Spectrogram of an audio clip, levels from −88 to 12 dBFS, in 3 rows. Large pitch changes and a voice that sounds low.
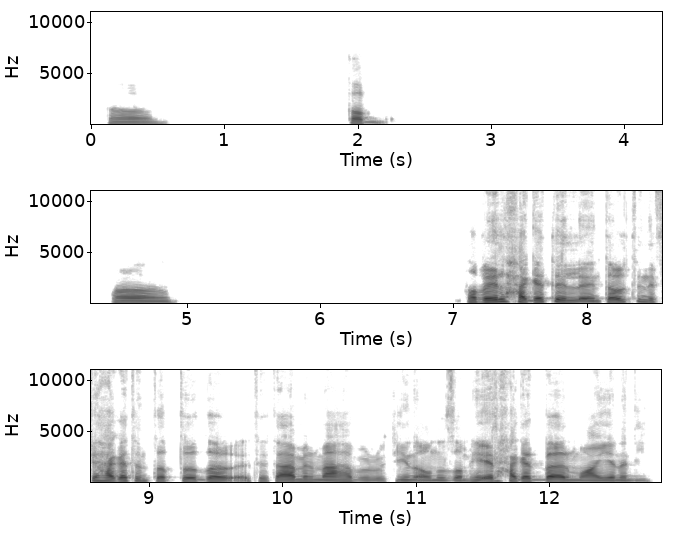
No: average, 3.7 semitones; low, 130 Hz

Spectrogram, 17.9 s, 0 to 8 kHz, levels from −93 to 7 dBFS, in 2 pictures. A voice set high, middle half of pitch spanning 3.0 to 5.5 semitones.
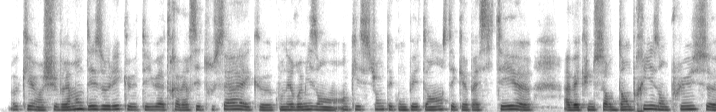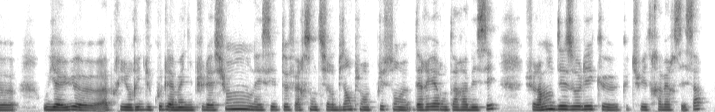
No: high, 195 Hz; narrow, 2.5 semitones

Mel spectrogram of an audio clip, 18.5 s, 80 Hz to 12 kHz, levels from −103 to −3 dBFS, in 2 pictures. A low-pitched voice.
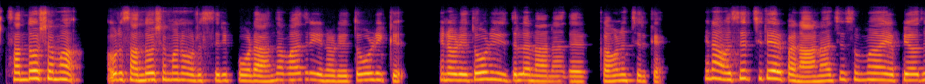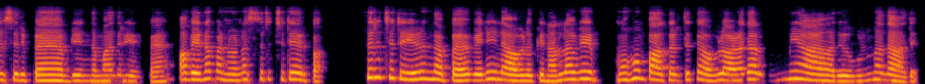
No: high, 245 Hz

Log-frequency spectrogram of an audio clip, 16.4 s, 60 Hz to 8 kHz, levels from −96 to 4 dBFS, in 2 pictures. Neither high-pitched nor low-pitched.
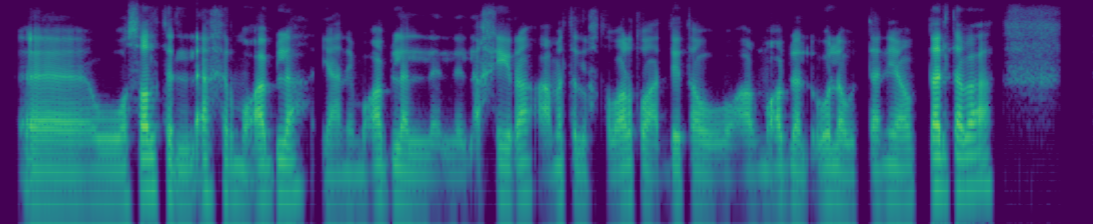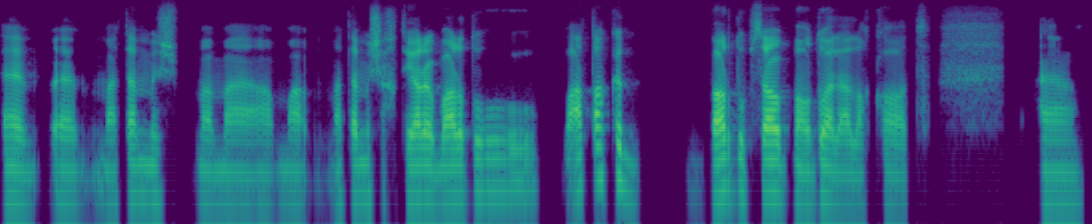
No: low, 100 Hz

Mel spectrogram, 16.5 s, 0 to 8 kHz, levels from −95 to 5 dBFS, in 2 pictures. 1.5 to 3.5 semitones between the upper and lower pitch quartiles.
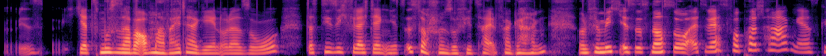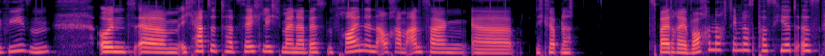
No: average, 4.4 semitones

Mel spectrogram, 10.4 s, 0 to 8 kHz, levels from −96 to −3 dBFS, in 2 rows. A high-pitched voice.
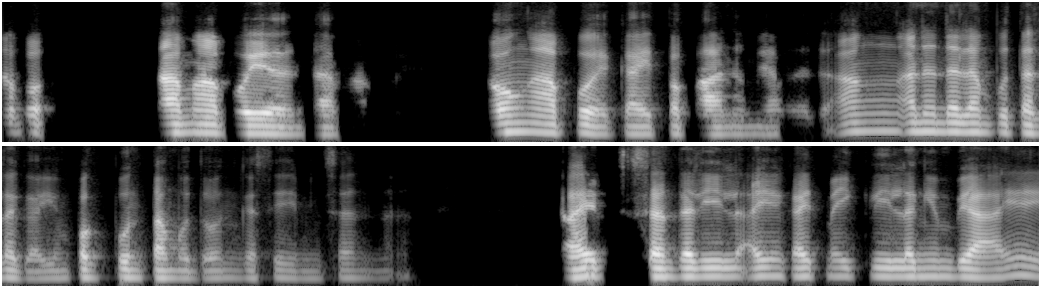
No: low, 130 Hz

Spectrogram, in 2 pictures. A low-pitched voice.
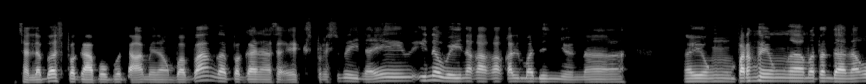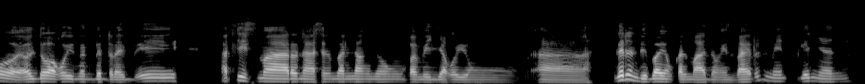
Yes: low, 130 Hz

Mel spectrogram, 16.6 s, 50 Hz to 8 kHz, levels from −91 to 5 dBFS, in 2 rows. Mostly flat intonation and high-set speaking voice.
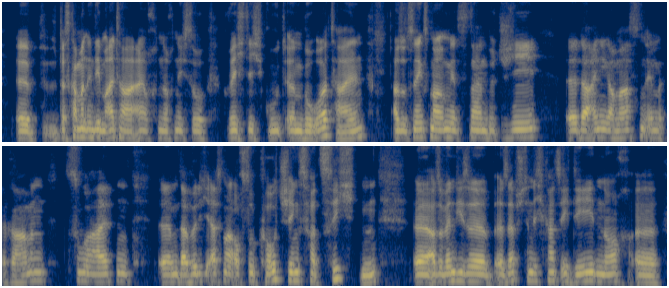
No: narrow, 2.0 semitones; low, 115 Hz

